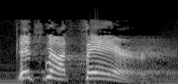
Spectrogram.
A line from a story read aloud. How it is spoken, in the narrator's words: he just stared me down and shouted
